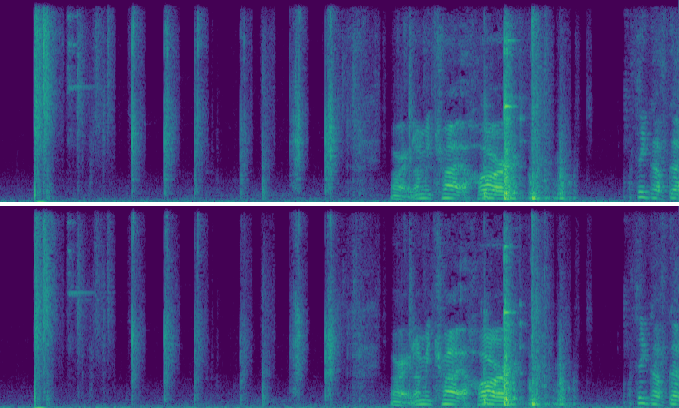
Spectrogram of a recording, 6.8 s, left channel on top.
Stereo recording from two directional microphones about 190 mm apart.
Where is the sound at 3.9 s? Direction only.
25° right (ahead or behind).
